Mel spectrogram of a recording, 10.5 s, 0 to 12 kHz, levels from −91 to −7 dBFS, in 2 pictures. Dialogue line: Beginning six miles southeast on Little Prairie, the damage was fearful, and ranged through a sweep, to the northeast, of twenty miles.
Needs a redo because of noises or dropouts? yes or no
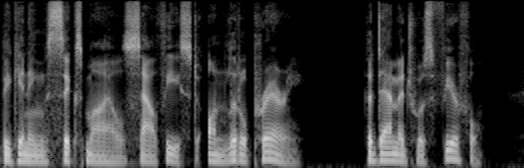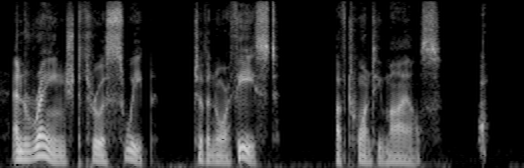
yes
